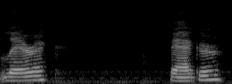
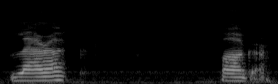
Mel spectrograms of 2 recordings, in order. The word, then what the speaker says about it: Laerke Bagger: In America we would pronounce it Laerke Bagger, but I believe it's Laerke Bagger.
